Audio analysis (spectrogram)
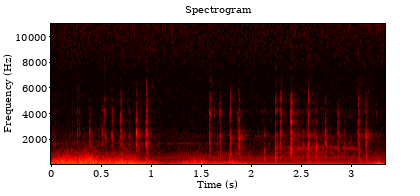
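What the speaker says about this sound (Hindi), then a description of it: "यहाँ टाइपिंग कर रहा हूँ मैं पे स्लिप फॉर" Quick bursts of keystrokes on a computer keyboard while text is entered into an Excel pay slip, clicking in irregular clusters at low volume in a quiet room.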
